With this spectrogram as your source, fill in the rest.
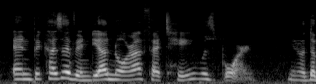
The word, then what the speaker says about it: Fateh: Yeah, so it's actually Fateh, Fatih? but no, Fateh.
